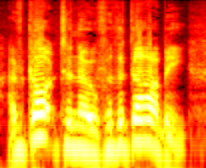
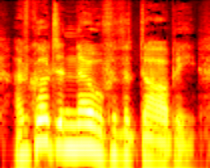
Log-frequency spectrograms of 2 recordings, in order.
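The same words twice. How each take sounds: First: Much louder, higher, near-mad insistence; frantic repeat. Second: Put-on raised, intent boyish voice; a boy fixed on the race; urgent boy. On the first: Acted. Paul repeating himself to his uncle, louder and frantic. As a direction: repeat it with rising madness. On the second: Paul to his uncle, fixed on the Derby, urgent. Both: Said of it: "the child reiterated".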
